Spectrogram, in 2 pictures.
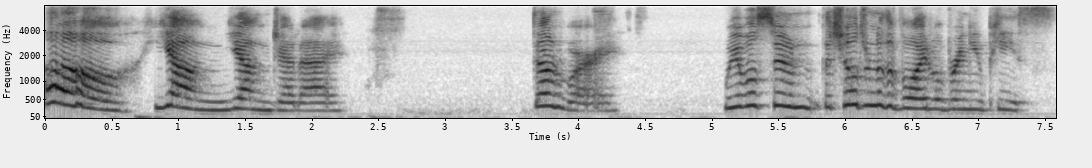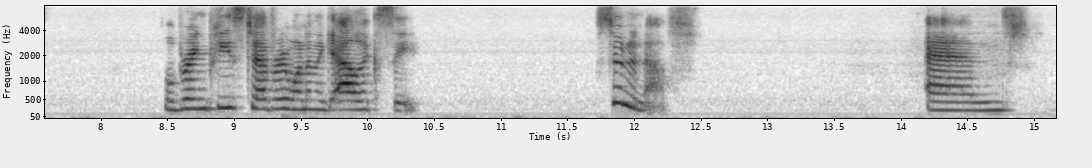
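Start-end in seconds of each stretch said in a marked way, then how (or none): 0.0-12.5 speaking while chuckling and laughing. Voicing a laughing villain who taunts a player character: laughing while talking. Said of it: "he starts laughing".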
